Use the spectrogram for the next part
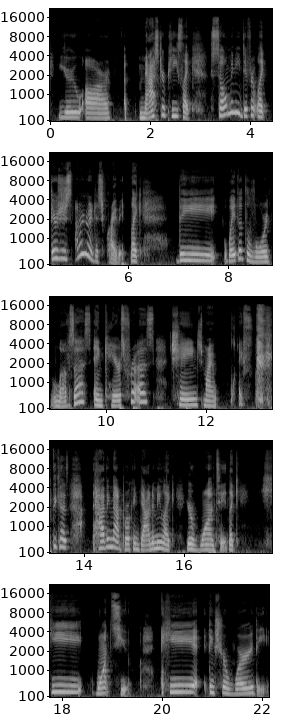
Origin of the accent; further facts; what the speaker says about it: Texas, United States; moved away as an adult; now in Atlanta, United States; I'm from Texas.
